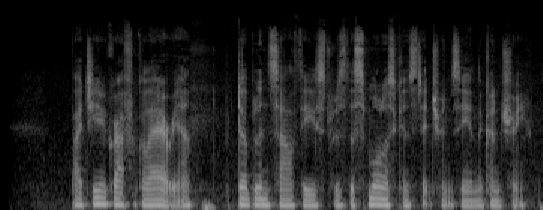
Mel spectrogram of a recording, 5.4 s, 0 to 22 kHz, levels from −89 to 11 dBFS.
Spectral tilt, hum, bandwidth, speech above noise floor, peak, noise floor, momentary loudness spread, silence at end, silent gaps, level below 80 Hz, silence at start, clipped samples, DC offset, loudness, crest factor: -4.5 dB/octave; none; 13.5 kHz; 33 dB; -14 dBFS; -66 dBFS; 7 LU; 0 s; none; -52 dBFS; 0.7 s; under 0.1%; under 0.1%; -33 LUFS; 20 dB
